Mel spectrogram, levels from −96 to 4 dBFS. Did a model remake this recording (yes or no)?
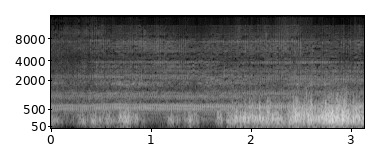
no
